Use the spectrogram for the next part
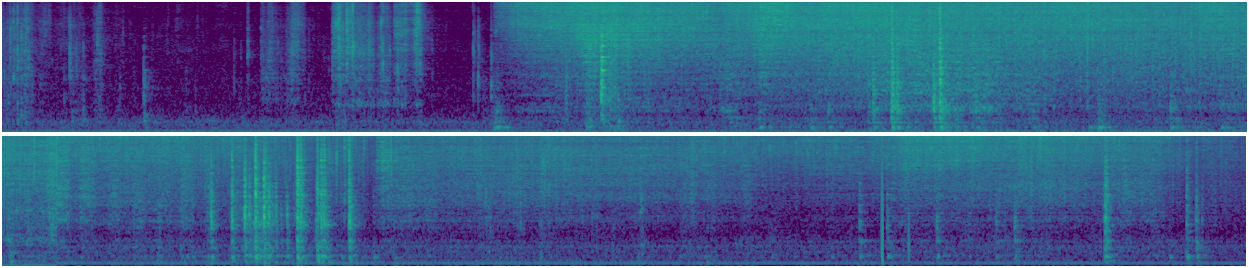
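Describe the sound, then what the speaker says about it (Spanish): Torta bread browning in butter in a pan, quiet at first, then a soft steady sizzle with occasional crackles and scraping, easing off toward the end, with no talking. "Ya la doramos poquito con mantequilla."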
